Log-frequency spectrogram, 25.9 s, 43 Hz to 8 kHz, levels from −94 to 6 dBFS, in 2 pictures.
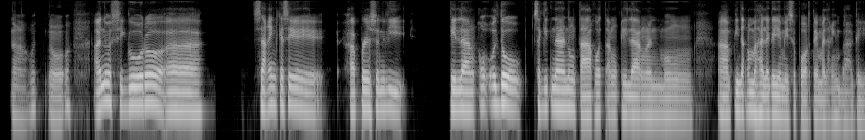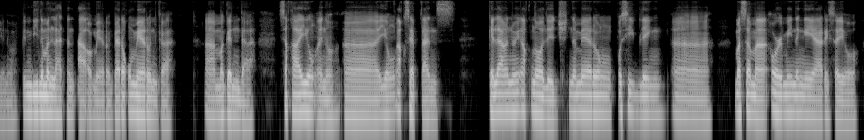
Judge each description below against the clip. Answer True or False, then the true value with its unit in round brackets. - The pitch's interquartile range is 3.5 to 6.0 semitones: True (4.2 semitones)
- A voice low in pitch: True (110 Hz)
